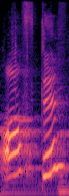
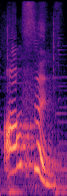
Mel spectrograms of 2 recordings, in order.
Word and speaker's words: often: And most importantly, it's not often, it's often.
